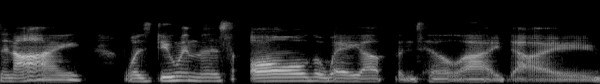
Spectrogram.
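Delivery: hoarse, raspy, very slow drawl. Telling her mom what a woman said, the speaker is imitating a raspy voice. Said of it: "She has like a raspy voice like that".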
